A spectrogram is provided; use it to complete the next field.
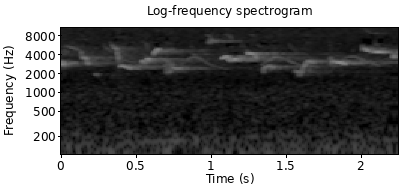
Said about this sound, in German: Das ist wieder die Mönchsgrasmücke.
